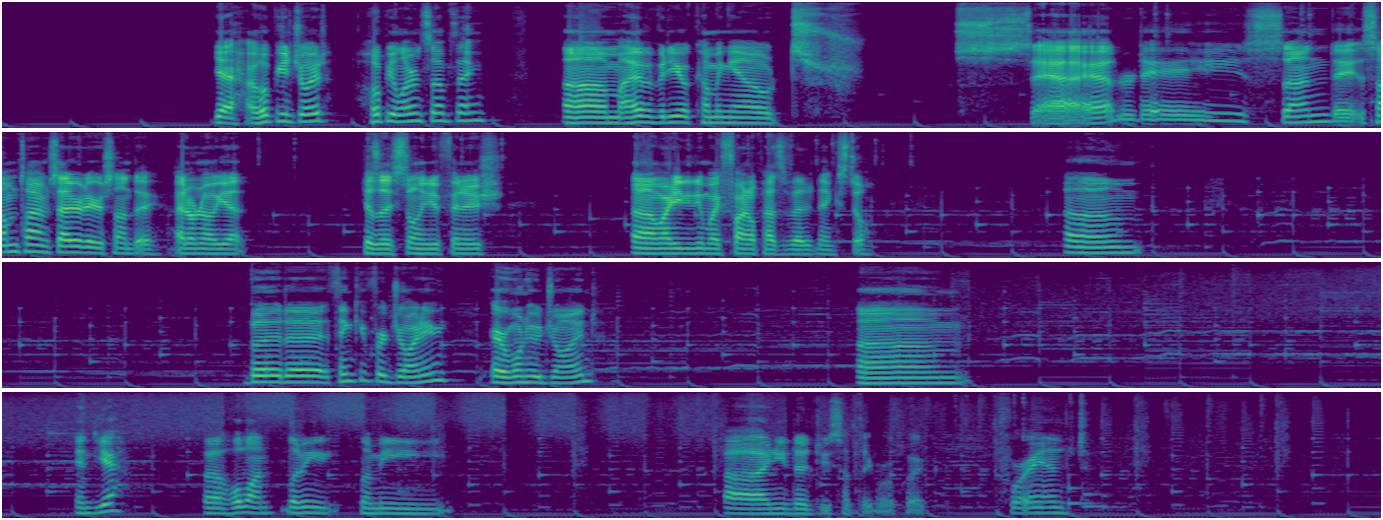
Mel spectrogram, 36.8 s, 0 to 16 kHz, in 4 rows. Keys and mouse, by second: 1.0 middle click, 1.9 ctrl+s, 2.2 middle click, 10.9 middle click, 11.6 middle click, 12.3 middle click, 13.3 shift+middle click, 14.0 middle click, 14.3 shift+middle click, 14.6 shift+middle click, 15.0 shift+middle click.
